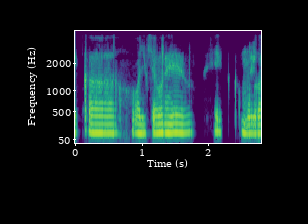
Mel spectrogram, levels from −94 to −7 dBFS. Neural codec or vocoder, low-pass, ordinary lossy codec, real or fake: none; 3.6 kHz; none; real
